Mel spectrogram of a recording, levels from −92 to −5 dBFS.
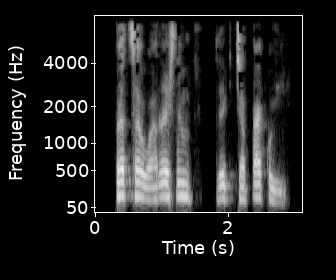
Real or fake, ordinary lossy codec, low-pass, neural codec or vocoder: fake; MP3, 32 kbps; 7.2 kHz; codec, 24 kHz, 3 kbps, HILCodec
